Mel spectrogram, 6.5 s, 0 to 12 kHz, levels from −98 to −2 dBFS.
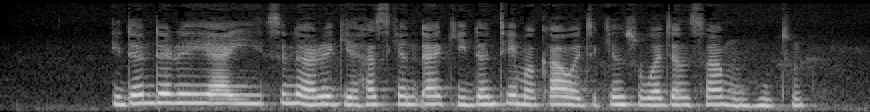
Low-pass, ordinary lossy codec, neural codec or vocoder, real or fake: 10.8 kHz; MP3, 48 kbps; vocoder, 44.1 kHz, 128 mel bands every 256 samples, BigVGAN v2; fake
